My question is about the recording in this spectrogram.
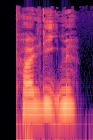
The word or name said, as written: pålime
